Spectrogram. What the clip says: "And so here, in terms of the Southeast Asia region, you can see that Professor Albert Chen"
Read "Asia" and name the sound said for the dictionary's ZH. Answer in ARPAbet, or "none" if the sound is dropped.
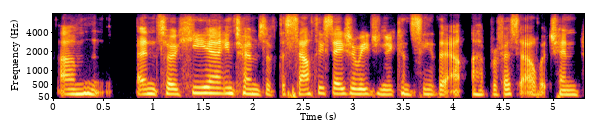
ZH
